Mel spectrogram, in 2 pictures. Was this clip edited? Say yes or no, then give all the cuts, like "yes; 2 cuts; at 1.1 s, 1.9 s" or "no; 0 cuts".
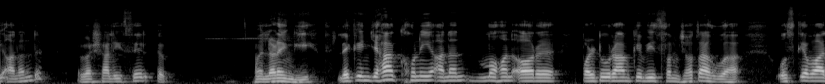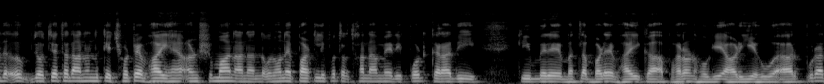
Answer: yes; 1 cut; at 3.2 s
